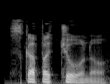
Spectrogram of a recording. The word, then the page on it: scapaccionare: lingua italiana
